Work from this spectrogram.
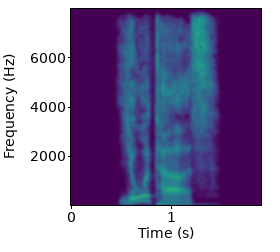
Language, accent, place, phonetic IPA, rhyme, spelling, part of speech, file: German, Germany, Berlin, [ˈjoːtas], -oːtas, Iotas, noun, De-Iotas.ogg
- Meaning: plural of Iota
